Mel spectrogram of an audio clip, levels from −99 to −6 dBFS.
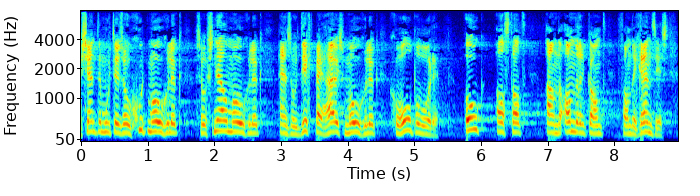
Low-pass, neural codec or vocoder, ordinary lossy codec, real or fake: none; none; none; real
